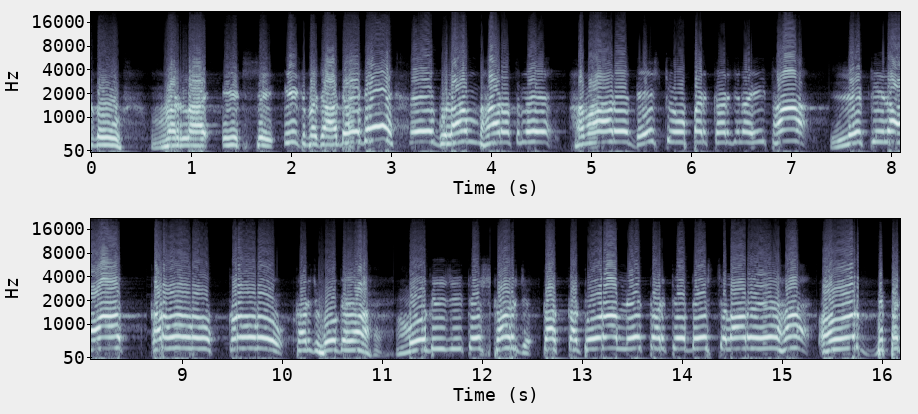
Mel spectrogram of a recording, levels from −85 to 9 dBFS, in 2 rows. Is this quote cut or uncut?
cut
